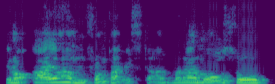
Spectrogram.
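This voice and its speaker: A man with a fairly high voice reflects as a panellist on an online call. He speaks hesitantly, often repeating phrases as he thinks, and the audio is a little dull. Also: steady tone, normal speed, a little mellow. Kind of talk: reflective personal anecdote in a panel discussion.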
